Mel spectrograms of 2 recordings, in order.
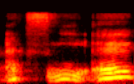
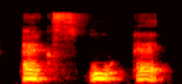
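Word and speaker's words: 血: Kalau darah fisik yang benar-benar kelihatan itu bacanya xie ya. Terus apa? Berdarah kan kelihatan fisiknya. Tapi kalau keringat darah kan bukan darah beneran. Jerih payah maksudnya. Ini jerih payah ya. Xue bacanya. Terus saya kasih contoh yang lain lagi ya.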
